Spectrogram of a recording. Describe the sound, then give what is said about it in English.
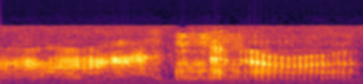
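A man down on all fours imitates a dog's growl, copying a strange dog that growls at him, two rough, throaty snarls with a brief break between them, no other talk. “He growls, so I'll growl.”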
